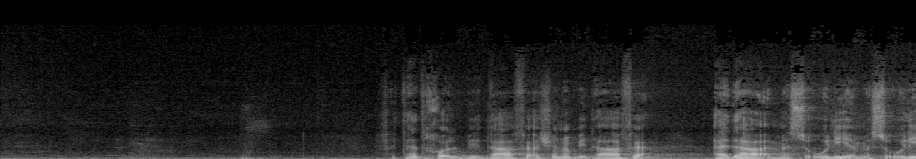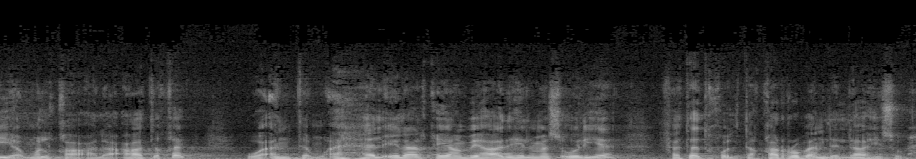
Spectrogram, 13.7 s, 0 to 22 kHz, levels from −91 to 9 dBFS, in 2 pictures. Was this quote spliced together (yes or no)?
no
